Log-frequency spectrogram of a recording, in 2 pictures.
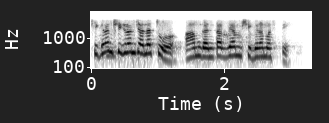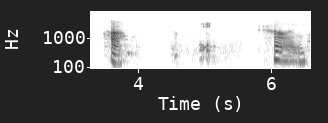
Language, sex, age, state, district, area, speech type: Sanskrit, female, 45-60, Maharashtra, Nagpur, urban, conversation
